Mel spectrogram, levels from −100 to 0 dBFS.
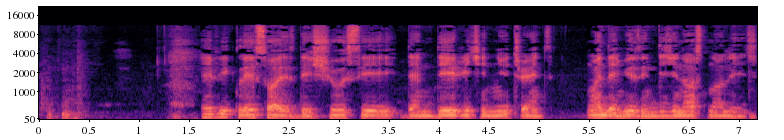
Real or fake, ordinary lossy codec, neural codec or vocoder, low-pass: real; MP3, 48 kbps; none; 14.4 kHz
